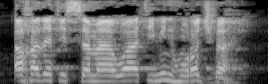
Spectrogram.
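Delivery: ordinary delivery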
